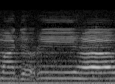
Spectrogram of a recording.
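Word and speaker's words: مجريها: Qala rukabu fiha bismillahi majriha wa mursaha. Pala caranya majroha harus dibaca imalah. Ronya harus dibaca imalah. Imalah ialah mencondongkan alif mendekati kepada ya majriha.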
